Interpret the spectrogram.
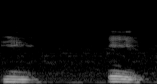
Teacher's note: हवा जाती है तालू पे टकरा के आती है, तालव्य हुआ ई और ई।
